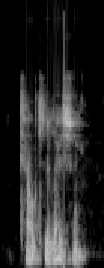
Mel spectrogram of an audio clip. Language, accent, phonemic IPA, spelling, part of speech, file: English, Southern England, /ˌkælkjuˈleɪʃn̩/, calculation, noun, LL-Q1860 (eng)-calculation.wav
- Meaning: 1. The act or process of calculating 2. The result of calculating 3. Reckoning, estimate 4. An expectation based on circumstances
